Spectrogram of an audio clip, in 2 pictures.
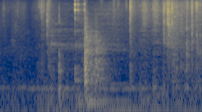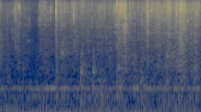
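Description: Clear plastic shrink-wrap film crinkling and crackling as it is slit with a knife and peeled off a box, with a sharp click about a second in and the crinkling thickening from about two seconds in.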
